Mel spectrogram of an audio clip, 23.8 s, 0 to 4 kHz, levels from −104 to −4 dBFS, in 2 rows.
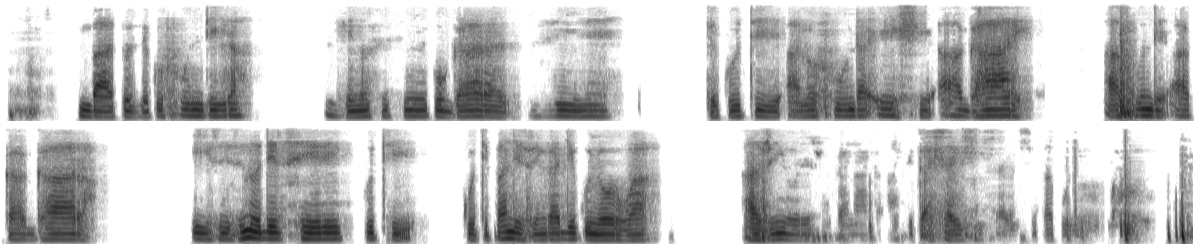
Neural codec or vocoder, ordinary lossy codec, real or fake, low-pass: none; AAC, 16 kbps; real; 3.6 kHz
